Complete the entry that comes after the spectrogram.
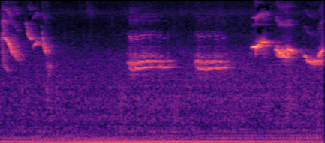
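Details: Oriental magpie-robin song meant to stimulate a silent or stressed bird: sharp descending whistles, then level sweet whistled notes, ending in bright high fluttering phrases, over a low hum.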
